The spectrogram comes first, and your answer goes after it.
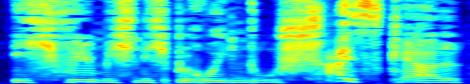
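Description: A reader voicing a fiery young wife who shouts at her husband in outrage. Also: medium pitch, fairly even intonation, moderate pace, breathy edge, no room sound, studio quality, natural voice. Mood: furious. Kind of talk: audiobook reading.

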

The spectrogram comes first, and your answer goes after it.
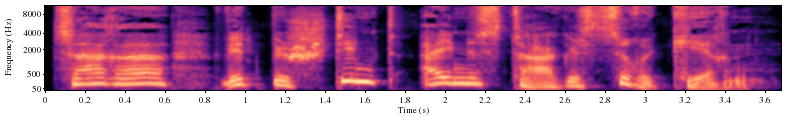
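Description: Man voicing a gentle, hopeful animal heroine. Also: fairly high pitch, wildly swooping pitch, slow pace, no room sound, clean studio sound, voice pushed up, heavily acted. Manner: soft, comforting, hopeful.

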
